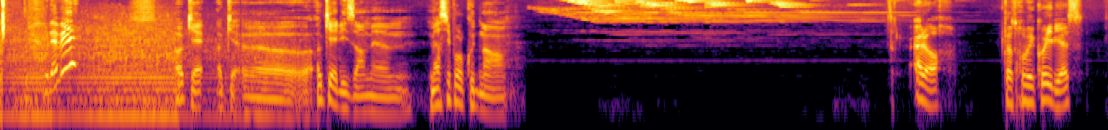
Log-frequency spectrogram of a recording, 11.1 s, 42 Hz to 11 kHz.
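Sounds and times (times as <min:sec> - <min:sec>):
propeller airplane engine droning: 0:00.0 - 0:03.3
speech: 0:00.4 - 0:01.0, 0:01.8 - 0:05.2, 0:09.1 - 0:11.0.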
